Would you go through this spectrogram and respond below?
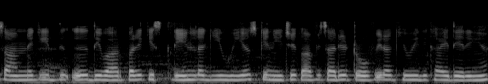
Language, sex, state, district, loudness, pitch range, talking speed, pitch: Hindi, female, Chhattisgarh, Korba, -29 LUFS, 205-215 Hz, 245 wpm, 210 Hz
